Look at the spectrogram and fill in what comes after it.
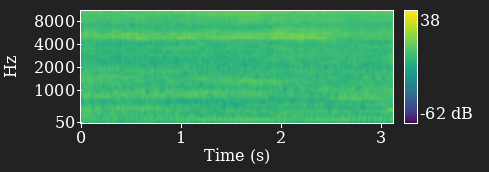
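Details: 1983 Honda 185 three-wheeler with newly replaced carburetor, warming up after start: quick even single-cylinder putter at idle, no misses or stumbles; new carb feeding it properly.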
